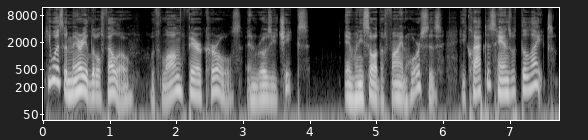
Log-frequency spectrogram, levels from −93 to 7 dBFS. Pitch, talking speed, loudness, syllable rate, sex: 140 Hz, 200 wpm, -20 LUFS, 5.1 syllables/s, male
